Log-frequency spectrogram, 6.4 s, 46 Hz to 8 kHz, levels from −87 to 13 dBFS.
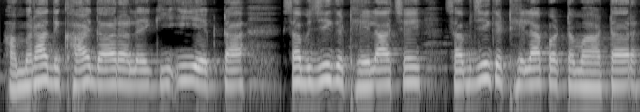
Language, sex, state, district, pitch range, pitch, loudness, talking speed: Maithili, male, Bihar, Katihar, 160-180 Hz, 165 Hz, -17 LUFS, 160 wpm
